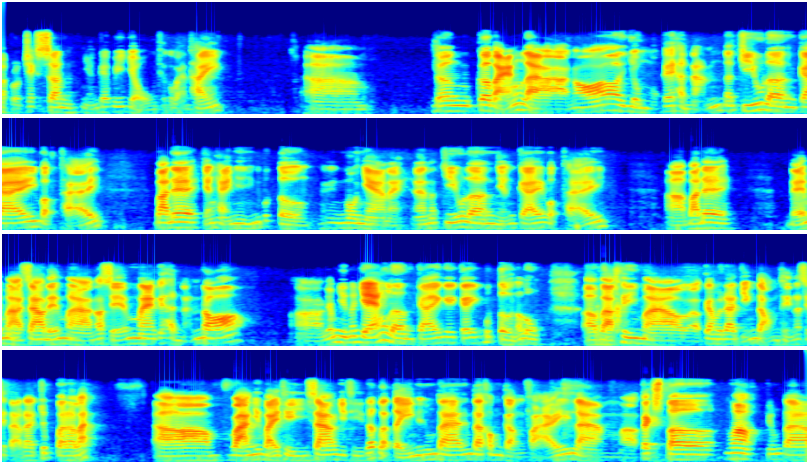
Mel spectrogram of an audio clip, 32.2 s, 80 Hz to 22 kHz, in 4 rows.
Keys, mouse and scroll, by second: 0.3 click, 0.5 click, 0.8-1.6 scroll down 5, 1.6 scroll down 5, 3.4 click, 3.7 scroll, 4.4 click, 8.9 click, 13.0 click, 15.5 click, 16.4 click, 26.7 click, 27.5-28.2 scroll, 28.9-30.5 scroll, 31.9 click.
